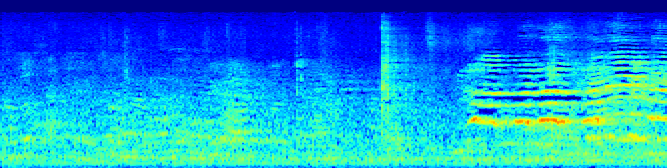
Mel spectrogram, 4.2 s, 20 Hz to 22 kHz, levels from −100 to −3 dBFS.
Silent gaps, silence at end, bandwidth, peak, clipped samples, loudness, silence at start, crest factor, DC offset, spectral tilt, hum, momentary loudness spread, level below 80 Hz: none; 0 s; 16.5 kHz; -18 dBFS; under 0.1%; -33 LUFS; 0 s; 18 dB; under 0.1%; -2.5 dB/octave; none; 19 LU; -76 dBFS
